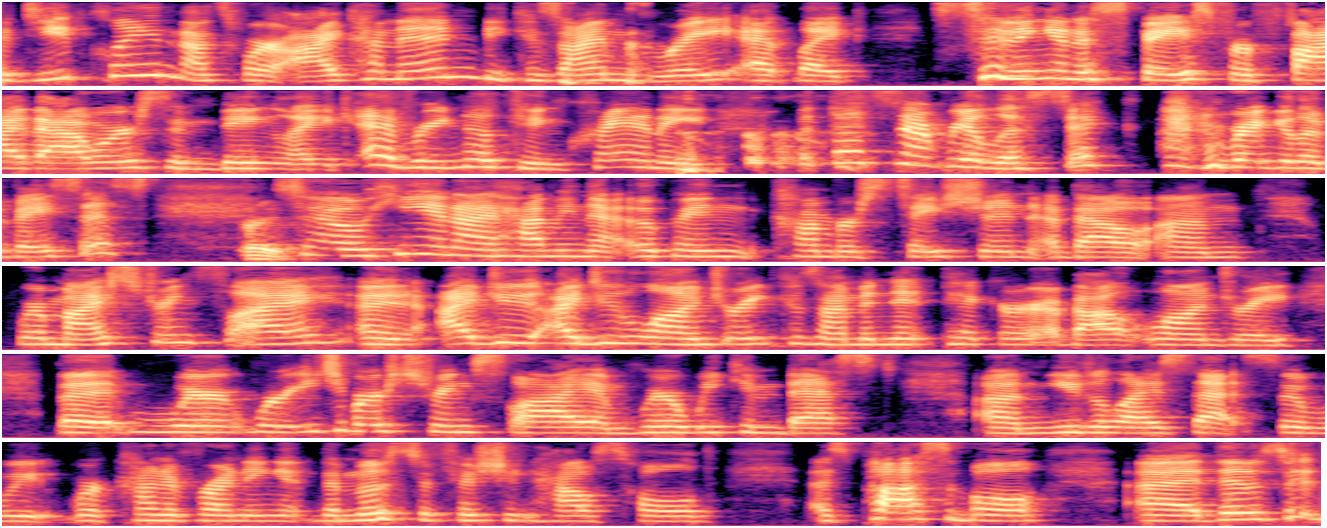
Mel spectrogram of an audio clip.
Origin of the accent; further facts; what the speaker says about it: Raleigh, North Carolina, United States; I'm born and raised in Raleigh. I still have family here.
